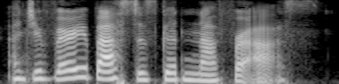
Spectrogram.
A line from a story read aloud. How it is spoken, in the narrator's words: he exclaims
